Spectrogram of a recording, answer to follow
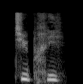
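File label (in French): "tu pries", French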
